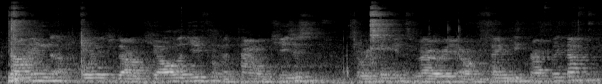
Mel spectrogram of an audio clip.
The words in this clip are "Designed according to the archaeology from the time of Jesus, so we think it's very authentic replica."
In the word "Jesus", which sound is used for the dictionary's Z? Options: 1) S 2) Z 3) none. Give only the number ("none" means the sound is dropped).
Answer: 2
